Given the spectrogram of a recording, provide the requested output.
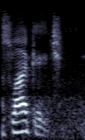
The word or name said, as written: slide cage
